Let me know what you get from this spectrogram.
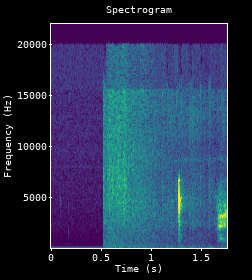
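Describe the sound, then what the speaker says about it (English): Fireworks go off in the Pokémon Black 2 video game, a sudden burst of crackling noise after a moment of silence, with a couple of bright pops near the end. "Fireworks!"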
